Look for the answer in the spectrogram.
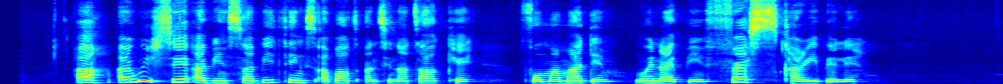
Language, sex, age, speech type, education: Nigerian Pidgin, female, 30-45, spontaneous, tertiary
